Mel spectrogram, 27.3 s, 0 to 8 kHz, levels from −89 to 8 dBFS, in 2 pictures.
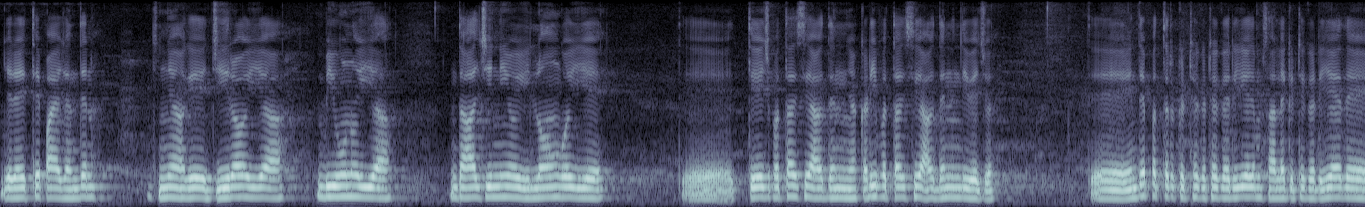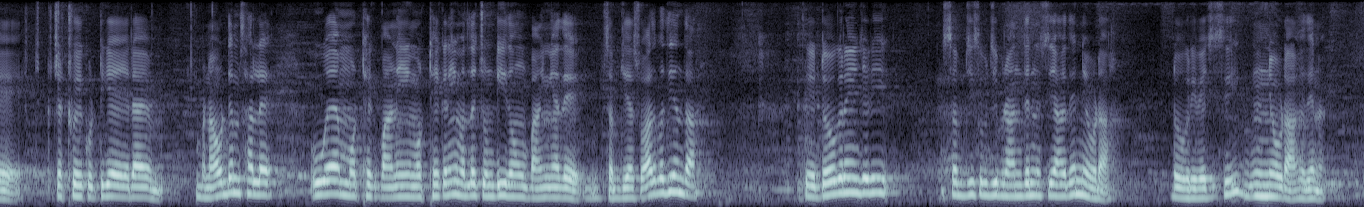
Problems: none marked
